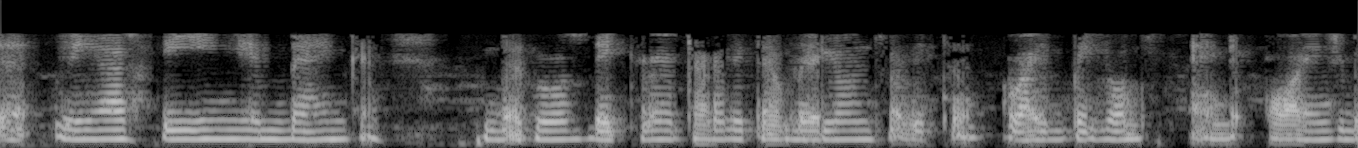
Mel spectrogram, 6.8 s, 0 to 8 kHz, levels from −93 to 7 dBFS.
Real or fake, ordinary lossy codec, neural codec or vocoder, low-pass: fake; AAC, 16 kbps; codec, 16 kHz, 4 kbps, X-Codec, HuBERT features, trained on general audio; 7.2 kHz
